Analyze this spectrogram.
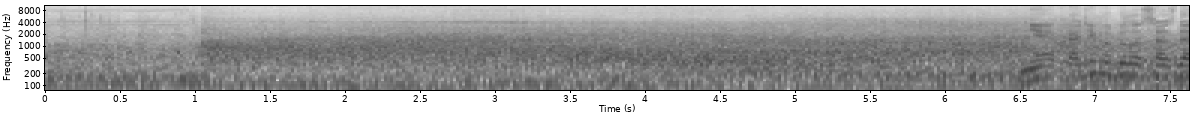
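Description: A jet airliner's engines roar loudly.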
